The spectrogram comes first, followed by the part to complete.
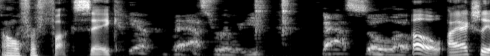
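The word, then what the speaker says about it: bas-relief: No, it's one S, not two. It's pronounced a bas relief. It's Oh, for fuck's sake. Yeah. bass relief.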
